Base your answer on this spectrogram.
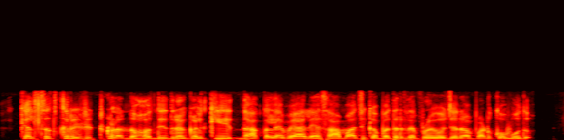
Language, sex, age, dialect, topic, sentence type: Kannada, female, 31-35, Dharwad Kannada, banking, statement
